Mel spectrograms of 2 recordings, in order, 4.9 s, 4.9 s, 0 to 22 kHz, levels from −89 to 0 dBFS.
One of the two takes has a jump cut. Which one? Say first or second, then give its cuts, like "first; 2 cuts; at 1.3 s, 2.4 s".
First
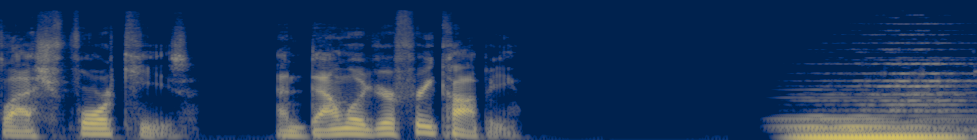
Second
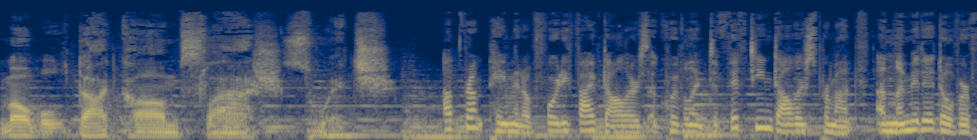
first; 1 cut; at 3.8 s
